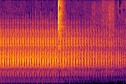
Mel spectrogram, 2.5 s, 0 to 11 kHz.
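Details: 1952 Peter Pan GKJ valve radio powered up: steady rapid putt-putt of about fourteen pulses a second throbbing through the hum; motorboating caused by extremely leaky electrolytic filter capacitors.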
